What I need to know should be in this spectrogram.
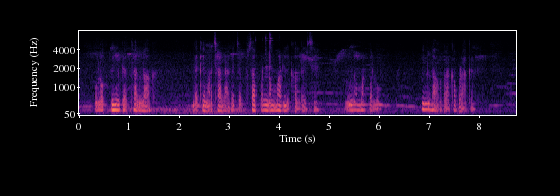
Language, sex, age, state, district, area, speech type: Maithili, female, 30-45, Bihar, Araria, rural, spontaneous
